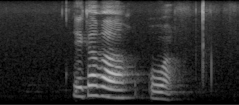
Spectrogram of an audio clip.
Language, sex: Northern Sotho, female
